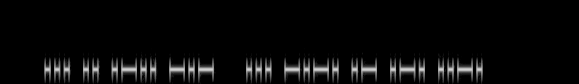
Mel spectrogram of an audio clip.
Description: Morse code, heard as a keyed tone, about 25 wpm, 690 Hz. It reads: SILK SCARF
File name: practice / 25wpm / Difficult Words with Hints - 25wpm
